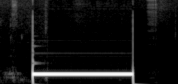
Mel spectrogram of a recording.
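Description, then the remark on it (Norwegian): A single steady electronic telephone ringing tone of an outgoing phone call sounds for about a second, clear, then cuts off into silence. There are no voices. “Eh, vi fikk ikke prata med henne forrige uke, så jeg tenkte det er på tide å ta en telefon til henne nå.”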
